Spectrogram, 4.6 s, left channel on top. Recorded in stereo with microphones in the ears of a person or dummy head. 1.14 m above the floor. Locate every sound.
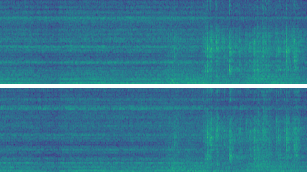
0.0 s an engine running: 50° left (ahead or behind), 3.5 m
2.5 s typing on a keyboard: 30° left (ahead or behind), 2.5 m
